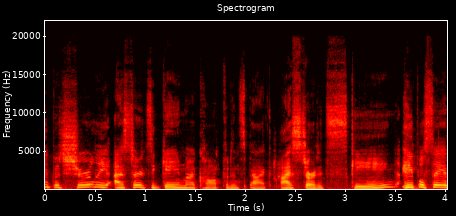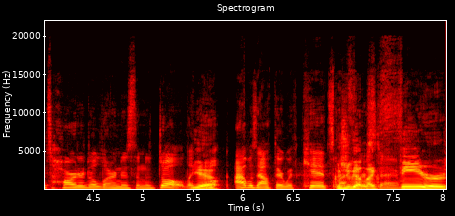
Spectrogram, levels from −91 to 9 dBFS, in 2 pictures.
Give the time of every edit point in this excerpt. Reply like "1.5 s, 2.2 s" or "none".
3.5 s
